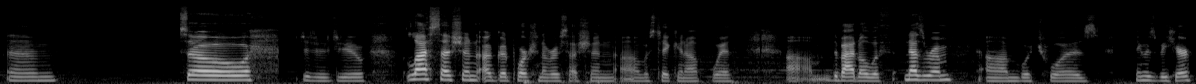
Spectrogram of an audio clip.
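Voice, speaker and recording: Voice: mid-range voice, fairly bright tone, clean tone. A player in a tabletop game, teasing the others and recapping the last session in a rambling way with many fillers. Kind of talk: casual chat and session recap.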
